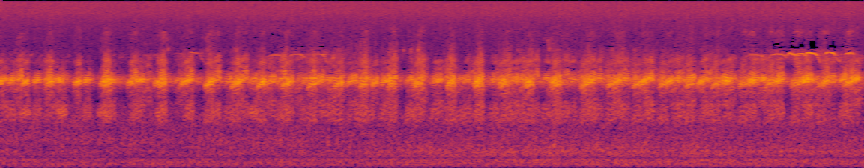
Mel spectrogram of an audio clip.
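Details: Frogs calling in a rice paddy being prepared for farming, a dense chorus of rapid pulsed croaks, about three per second, overlapping steadily, with a constant low rumble of background noise.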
